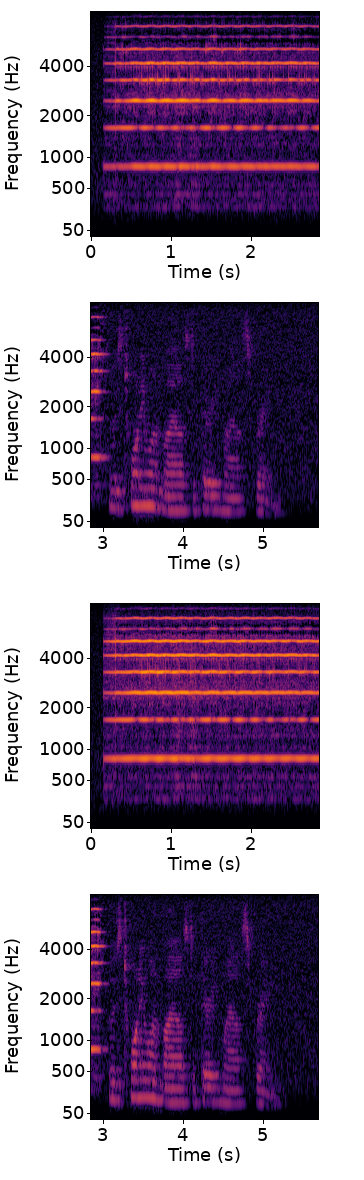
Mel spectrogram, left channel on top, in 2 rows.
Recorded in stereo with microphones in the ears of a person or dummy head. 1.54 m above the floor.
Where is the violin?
35° right (ahead or behind), 1.1 m.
